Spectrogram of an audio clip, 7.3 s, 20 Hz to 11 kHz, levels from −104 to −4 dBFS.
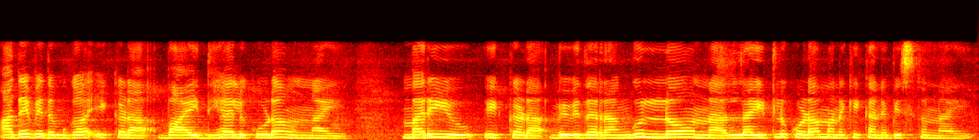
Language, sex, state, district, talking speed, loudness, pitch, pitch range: Telugu, female, Andhra Pradesh, Krishna, 105 wpm, -16 LUFS, 225 Hz, 215-235 Hz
